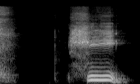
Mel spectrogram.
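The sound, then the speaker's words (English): Someone blows their nose: a brief breathy hiss and a small puff, then a louder half-second blast of air with a buzzing, honking low tone, with no talking. “Sorry, I just gotta blow my nose for a second.”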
